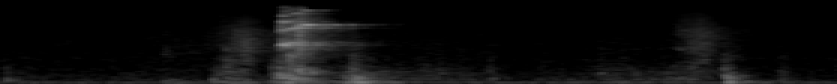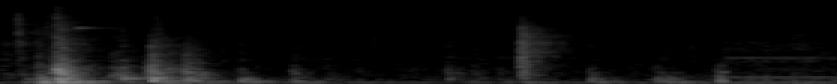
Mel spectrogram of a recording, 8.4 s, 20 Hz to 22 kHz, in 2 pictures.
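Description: Scattered knocks and clunks of removable T-top roof panels being handled and set into a 1969 Corvette's roof, the heaviest few around the middle, over a low steady hum.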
